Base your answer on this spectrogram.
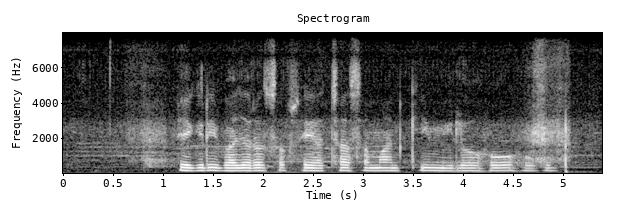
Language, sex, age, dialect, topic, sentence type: Magahi, male, 25-30, Northeastern/Surjapuri, agriculture, question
